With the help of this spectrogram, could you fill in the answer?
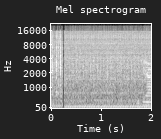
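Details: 1999 Jeep Wrangler TJ at warm idle after high-mileage oil treatment: a steady, even knock that keeps time with engine speed, from the front of the engine. Timing chain slap or front bearing suspected, unconfirmed.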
